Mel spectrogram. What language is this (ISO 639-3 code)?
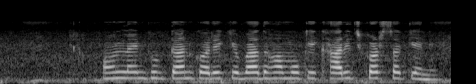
bho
